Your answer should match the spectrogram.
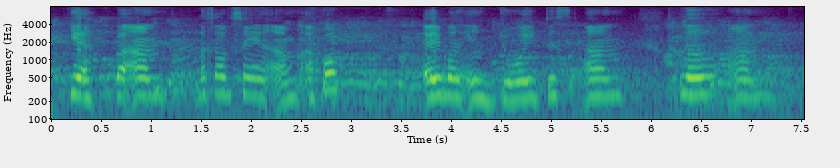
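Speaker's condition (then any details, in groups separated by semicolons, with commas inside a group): Speech impairment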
